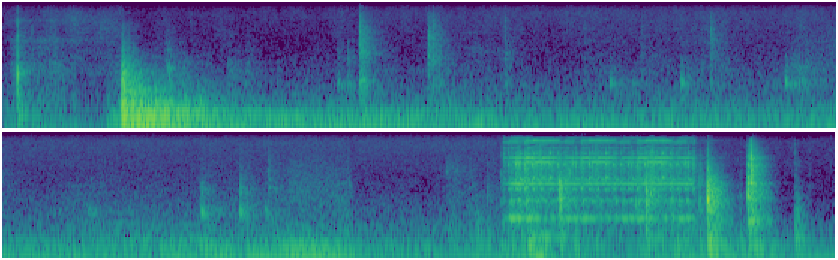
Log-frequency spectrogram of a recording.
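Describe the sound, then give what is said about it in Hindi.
Scattered clicks and ticks over a low rumble, then near the end an old telephone bell rings in one short, bright burst. No one speaks. “माफ कीजिएगा, एक फोन कर सकती हूँ?”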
